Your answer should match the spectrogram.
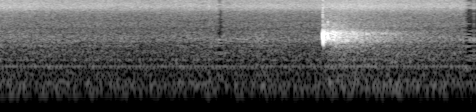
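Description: Near silence: room tone, with one short, sharp click about one and a half seconds in.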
